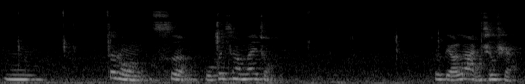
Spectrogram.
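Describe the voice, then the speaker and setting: A woman's voice: on the high side, fairly even intonation, normal speed, warm tone, roomy sound, distant mic. A woman in her thirties chats casually at the dinner table, chewing while she talks. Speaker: vlogger and mother chatting with her child. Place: home dining room, indoors. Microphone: camera across the table. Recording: faint background noise.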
